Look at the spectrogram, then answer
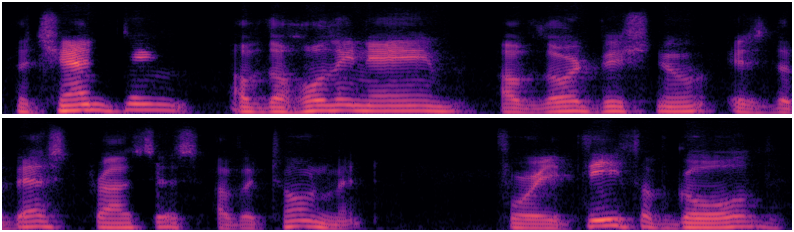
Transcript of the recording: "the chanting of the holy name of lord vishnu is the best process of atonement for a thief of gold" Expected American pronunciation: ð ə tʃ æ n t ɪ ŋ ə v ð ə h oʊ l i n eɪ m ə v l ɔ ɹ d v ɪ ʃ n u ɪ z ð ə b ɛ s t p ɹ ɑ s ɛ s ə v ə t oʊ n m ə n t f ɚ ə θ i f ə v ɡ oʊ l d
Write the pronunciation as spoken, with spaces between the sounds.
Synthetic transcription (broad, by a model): ð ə tʃ æ n t ɪ ŋ ə v ð ə h oʊ l i n eɪ m ə v l ɔ ɹ d v ɪ ʃ n u ɪ z ð ə b ɛ s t p ɹ ɑ s ɛ s ə v ə t oʊ n m ə n t f ɚ ə θ i f ə v ɡ oʊ l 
